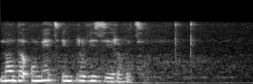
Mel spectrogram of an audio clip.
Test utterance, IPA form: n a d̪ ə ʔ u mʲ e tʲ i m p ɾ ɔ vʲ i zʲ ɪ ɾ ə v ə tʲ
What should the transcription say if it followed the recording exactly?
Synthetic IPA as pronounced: n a d̪ ə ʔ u mʲ e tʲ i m p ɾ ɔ vʲ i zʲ i ɾ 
